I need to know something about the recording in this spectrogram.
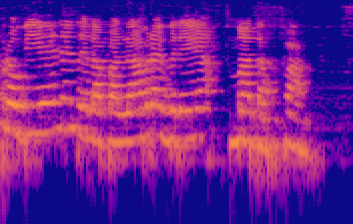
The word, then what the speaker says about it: matafá: El velo proviene de la palabra hebrea matafá. Se escribe M-A-T-A-F-A. Lleva acento la última A, que significa manto.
